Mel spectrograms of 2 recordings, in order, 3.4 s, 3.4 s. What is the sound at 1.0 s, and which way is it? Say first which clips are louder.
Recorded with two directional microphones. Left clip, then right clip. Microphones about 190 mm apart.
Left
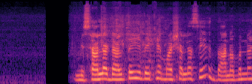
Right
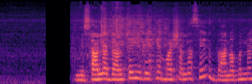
Speech: left 5 dB; 25° left (ahead or behind).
